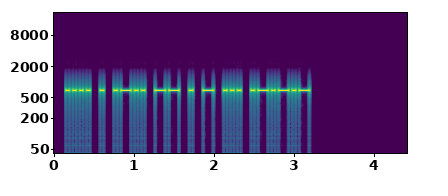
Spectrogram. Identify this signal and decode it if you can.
Morse code, heard as a keyed tone, about 28 wpm, 700 Hz. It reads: HELMETS.
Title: A Sound Of Thunder 28wpm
